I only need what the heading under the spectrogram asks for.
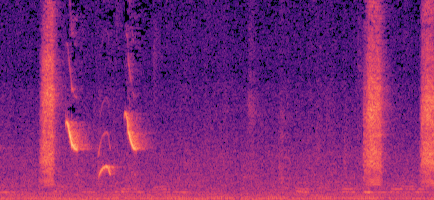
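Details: Ashy drongo with red eyes giving two quick downslurred whistles and a lower curled note, followed by a pause and two broad noisy bursts.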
